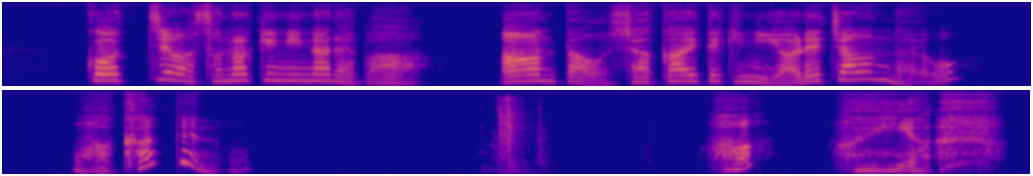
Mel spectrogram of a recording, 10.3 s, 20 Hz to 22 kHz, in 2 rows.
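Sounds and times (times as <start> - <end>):
speech: 0.4 - 4.8, 5.5 - 6.4, 8.7 - 10.2
door being locked: 7.6 - 7.9.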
